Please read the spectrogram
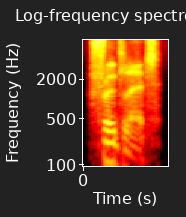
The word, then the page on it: fruitlet: British English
